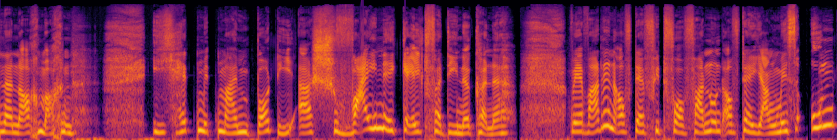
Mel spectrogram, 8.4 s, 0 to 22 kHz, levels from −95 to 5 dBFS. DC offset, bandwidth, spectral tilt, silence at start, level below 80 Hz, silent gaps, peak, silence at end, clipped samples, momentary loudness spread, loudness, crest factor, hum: under 0.1%; 19.5 kHz; -2.5 dB/octave; 0 s; -46 dBFS; none; 0 dBFS; 0 s; under 0.1%; 8 LU; -16 LUFS; 16 dB; none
